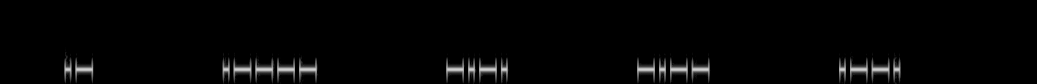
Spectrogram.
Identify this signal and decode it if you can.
Morse code, heard as a keyed tone, about 22 wpm, spaced as for 6 wpm, 700 Hz. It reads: A1CYP
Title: USA Call Signs - 8x Character Spacing - 22wpm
